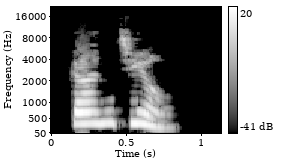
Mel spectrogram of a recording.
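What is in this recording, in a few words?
"干净", Chinese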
